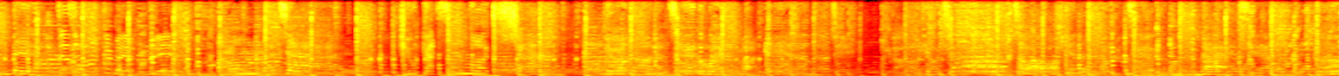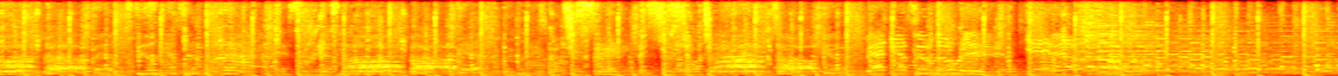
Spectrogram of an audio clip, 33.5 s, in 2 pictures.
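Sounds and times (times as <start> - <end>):
80s Redrum drum machine beat: 0.0 - 33.4.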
